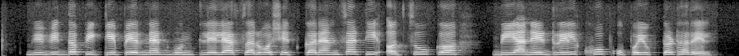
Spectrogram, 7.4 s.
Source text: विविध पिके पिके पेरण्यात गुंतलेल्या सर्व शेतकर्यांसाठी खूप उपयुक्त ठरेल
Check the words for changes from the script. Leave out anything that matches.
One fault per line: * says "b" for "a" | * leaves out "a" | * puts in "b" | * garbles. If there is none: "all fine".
* leaves out "पिके"
* puts in "अचूक बियाणे ड्रिल"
